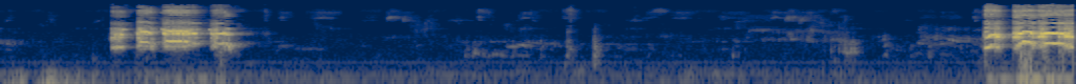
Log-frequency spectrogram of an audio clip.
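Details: Lure junglefowl from Aceh crows twice, each a harsh, hoarse burst of about a second. The crows are separated by roughly eight seconds of near silence with a few faint ticks.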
